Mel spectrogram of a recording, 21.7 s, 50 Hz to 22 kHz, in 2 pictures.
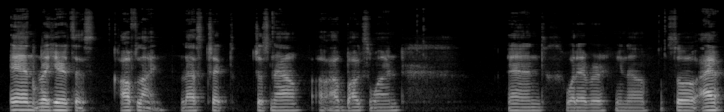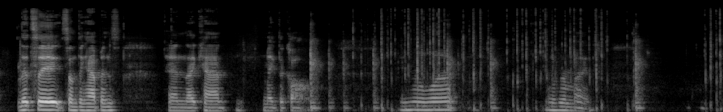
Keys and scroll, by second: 16.7 space, 17.1 space, 17.9 space, 19.0 space, 19.8 space, 21.5 space.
